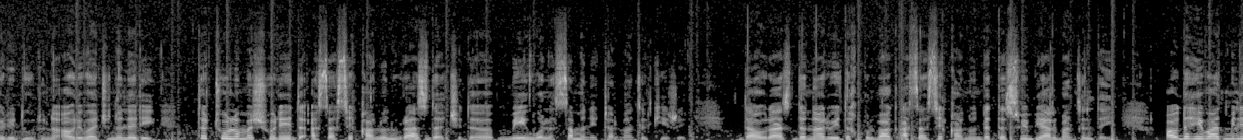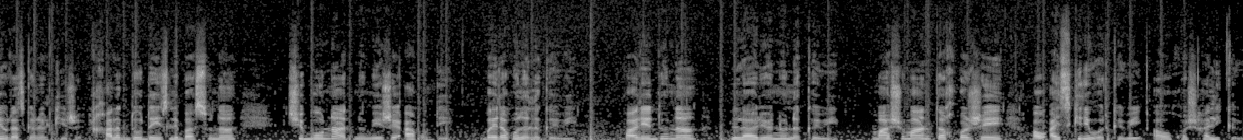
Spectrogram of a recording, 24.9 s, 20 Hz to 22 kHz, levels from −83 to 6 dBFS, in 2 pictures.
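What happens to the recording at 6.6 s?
Overdone noise removal is at work at 6.6 s, as it is across the whole clip. The noise reduction was set so aggressively that frequency bands near its noise estimate are pulled far down, taking quieter parts of the speech with them, so the background drops and breaks up into twinkling specks.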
